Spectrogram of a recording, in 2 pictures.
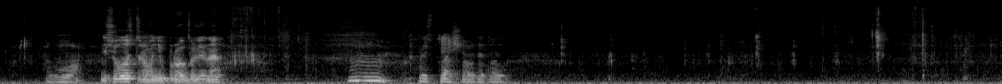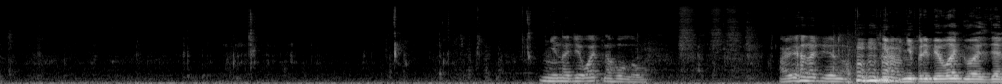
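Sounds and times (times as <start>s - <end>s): steady low hum: 0.0s - 20.0s
crunching fried chicken: 1.8s - 3.0s, 5.5s - 15.6s.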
